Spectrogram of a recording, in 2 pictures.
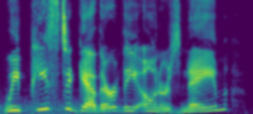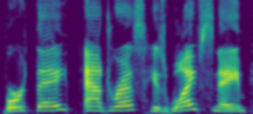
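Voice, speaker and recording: A woman's voice: sits high, takes it slowly, bright, forceful tone. An American woman delivers consumer news as a television reporter. She moves between scripted report and studio explanation, addressing viewers in a broadcast style.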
